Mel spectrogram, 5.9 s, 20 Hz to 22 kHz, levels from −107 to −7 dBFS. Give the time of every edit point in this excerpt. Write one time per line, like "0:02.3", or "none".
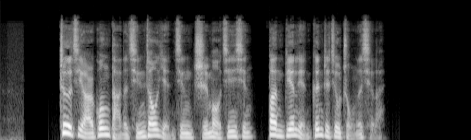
0:03.3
